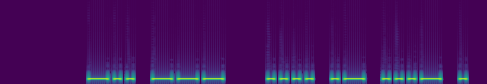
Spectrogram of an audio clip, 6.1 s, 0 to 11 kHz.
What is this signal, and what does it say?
Morse code, heard as a keyed tone, about 15 wpm, 700 Hz. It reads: DO HAVE
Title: Sentences from Top 1300 Words 15wpm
